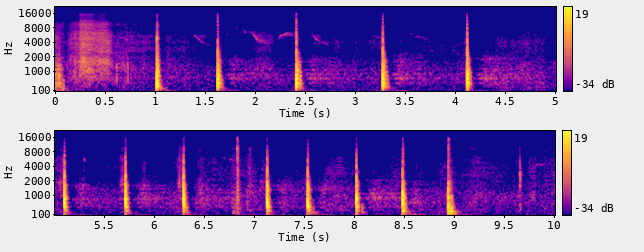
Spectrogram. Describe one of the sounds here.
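A knife shaves a stick in sharp, quick strokes.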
